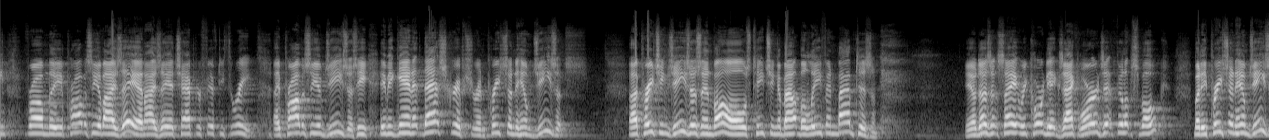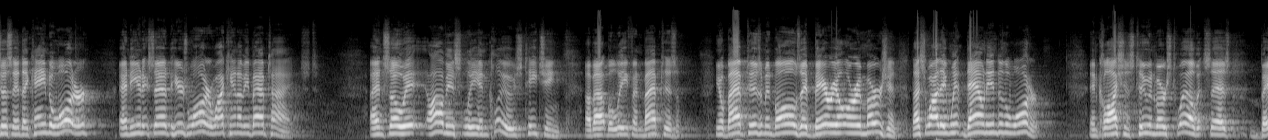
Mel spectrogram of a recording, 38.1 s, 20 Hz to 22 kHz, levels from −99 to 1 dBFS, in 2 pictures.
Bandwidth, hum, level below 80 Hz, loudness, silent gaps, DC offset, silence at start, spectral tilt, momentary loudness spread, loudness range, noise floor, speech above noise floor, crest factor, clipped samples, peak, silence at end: 9.4 kHz; none; -70 dBFS; -19 LUFS; none; under 0.1%; 0 s; -5.5 dB/octave; 12 LU; 5 LU; -63 dBFS; 45 dB; 16 dB; under 0.1%; -2 dBFS; 0 s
